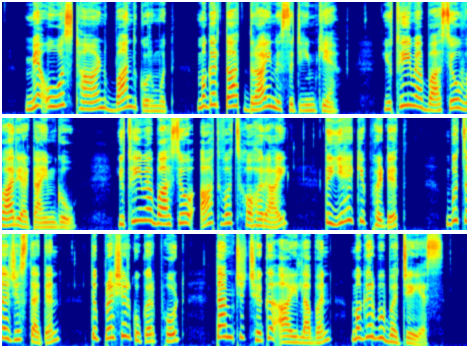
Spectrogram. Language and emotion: Kashmiri, neutral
